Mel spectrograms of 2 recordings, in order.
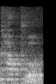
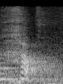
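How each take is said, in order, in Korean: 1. 딱 끊어지는 딱딱한 k 소리로 시작합니다. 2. 숨이 섞인 거친 kh 소리로 시작합니다. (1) "여기에 붙어 있으면은 카프 이런 식으로" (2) "여기에 안 붙어 있으면은 하프 이렇게 발음하고"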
